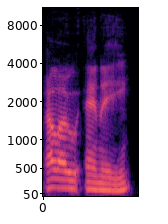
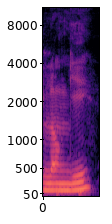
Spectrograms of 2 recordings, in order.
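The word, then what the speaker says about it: Lon'Er: So, how's it pronounced? Because people call you Lon or Lonnie, but how's that pronounced? So yeah, most people will call me Lon or Lonnie, but I think so it's a Chinese name. My mum's Chinese. Right. So it's pronounced Long Yi in Chinese.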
